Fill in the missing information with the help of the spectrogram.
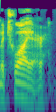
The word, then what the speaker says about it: Metoyer: Well, speaking of W's, is a guy that does not actually have a W in his name, but you say that there's a W in it. Brian Metoyer, but it's spelled M-E-T-O-Y-E-R.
